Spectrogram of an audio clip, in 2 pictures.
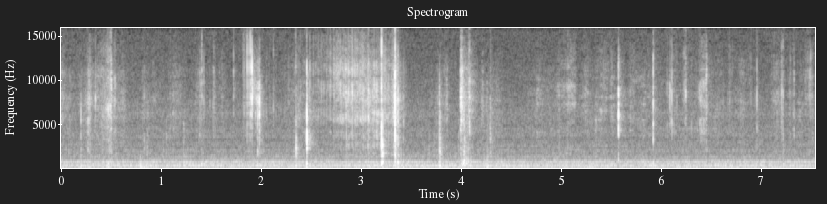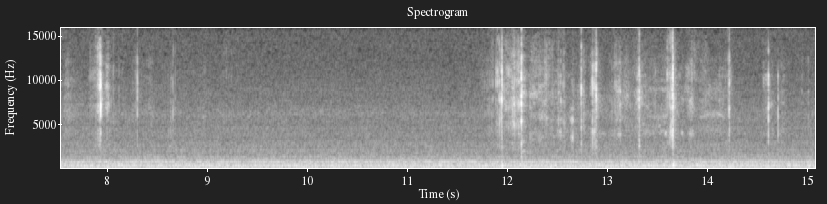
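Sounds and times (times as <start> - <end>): low room hum: 0.0 - 15.0.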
